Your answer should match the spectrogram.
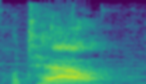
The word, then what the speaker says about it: hotel: to the next one most of us pronounce this hotel hotel that should be hotel so what you do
